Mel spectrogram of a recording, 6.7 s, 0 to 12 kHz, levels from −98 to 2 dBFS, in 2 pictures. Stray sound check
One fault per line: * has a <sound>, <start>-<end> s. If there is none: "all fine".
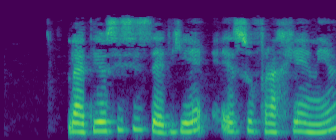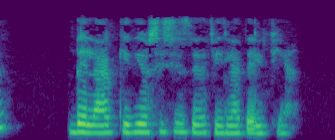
all fine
